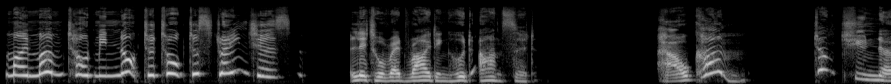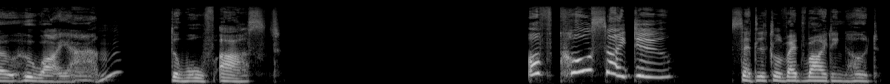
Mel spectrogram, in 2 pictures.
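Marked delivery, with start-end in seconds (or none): 0.1-2.9 put-on higher girlish voice; girl answering the wolf, higher; little girl. A narrator's reading. 6.6-10.0 put-on wolf questioning the girl, lower. A narrator's reading. 14.2-15.7 put-on higher girlish voice; girl answering the wolf, higher; little girl. A narrator's reading.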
